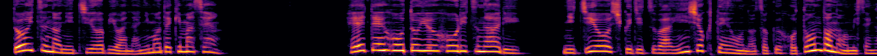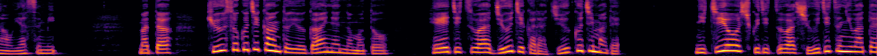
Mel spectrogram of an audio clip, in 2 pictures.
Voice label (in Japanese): ナレーション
